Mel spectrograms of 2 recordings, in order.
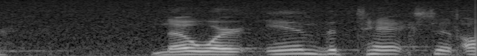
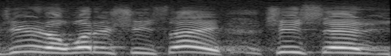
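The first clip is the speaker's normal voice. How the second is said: ordinary talk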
